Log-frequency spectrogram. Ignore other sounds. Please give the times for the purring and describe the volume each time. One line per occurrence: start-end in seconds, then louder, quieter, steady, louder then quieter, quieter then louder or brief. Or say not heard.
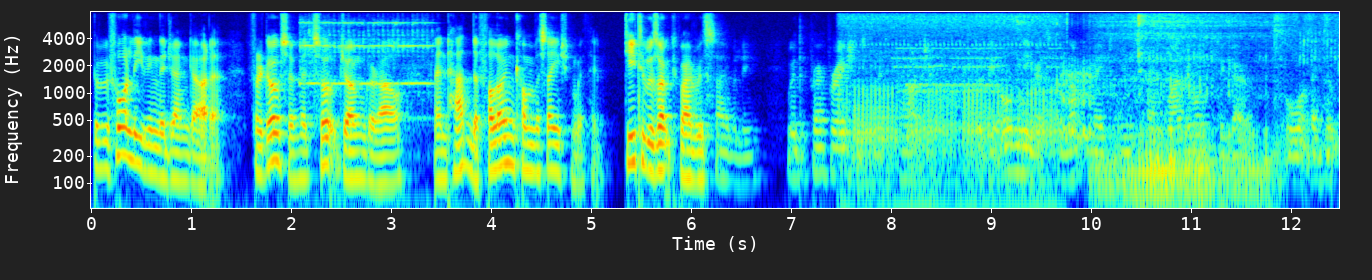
7.5-12.4 louder then quieter.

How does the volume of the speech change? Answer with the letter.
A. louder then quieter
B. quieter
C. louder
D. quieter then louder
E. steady
B.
